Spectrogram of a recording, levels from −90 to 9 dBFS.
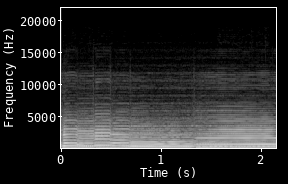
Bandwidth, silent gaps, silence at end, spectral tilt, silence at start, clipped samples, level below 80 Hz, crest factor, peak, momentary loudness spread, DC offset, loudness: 7.4 kHz; none; 0 s; -7 dB/octave; 0 s; under 0.1%; -22 dBFS; 12 dB; -2 dBFS; 2 LU; under 0.1%; -14 LUFS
